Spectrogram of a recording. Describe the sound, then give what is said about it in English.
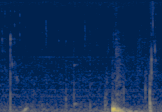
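A quick sip of a drink: faint mouth clicks, then a brief wet slurp and gulp, with a small click afterwards in otherwise near-silence. “I'm going to take a quick sip here because drying out again.”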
